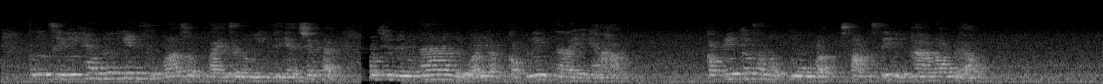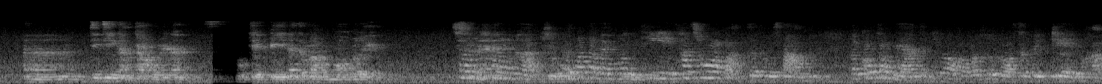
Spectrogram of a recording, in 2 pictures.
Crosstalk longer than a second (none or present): none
